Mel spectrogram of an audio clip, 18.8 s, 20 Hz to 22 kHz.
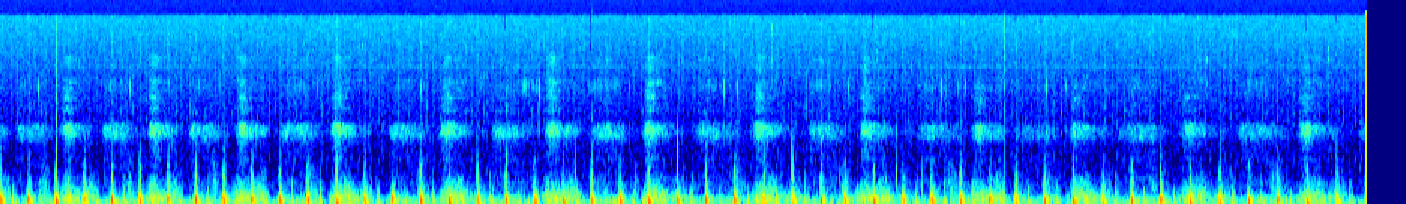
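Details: Fast, regular heartbeat of about 158 beats a minute right after hard exercise combining beeper test and squats; rapid rate expected after exertion.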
